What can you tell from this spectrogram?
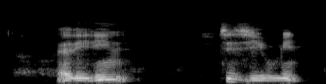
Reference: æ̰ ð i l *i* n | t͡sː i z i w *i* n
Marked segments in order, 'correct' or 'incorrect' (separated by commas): correct, correct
